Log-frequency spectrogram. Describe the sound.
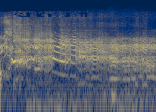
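A voice imitates the howl of a creature impaled in the chest with a spear, a loud, strained, scream-like wail held for a couple of seconds, raw, with no speech around it.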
